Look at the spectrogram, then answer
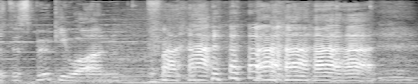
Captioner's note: evil laughter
